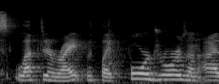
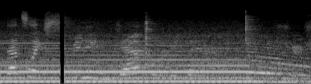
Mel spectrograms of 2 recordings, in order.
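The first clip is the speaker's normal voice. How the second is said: slow, loud, half-scared awe; awed; 5 semitones higher, 6 dB louder, much slower than usual. Real, not acted. Maker watching the spinning blade of her new machine, slow awed. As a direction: draw it out in wide-eyed amazement.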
